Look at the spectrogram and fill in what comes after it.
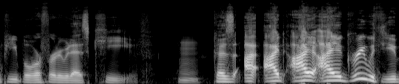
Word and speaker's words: Kyiv: I've been told that it is pronounced Kyiv if you are Ukrainian and Kiev if you are Russian. So there are different pronunciations based on the culture.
